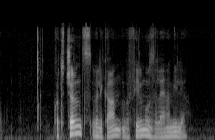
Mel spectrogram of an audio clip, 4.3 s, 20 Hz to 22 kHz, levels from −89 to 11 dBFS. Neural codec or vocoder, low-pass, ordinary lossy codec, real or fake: none; 10.8 kHz; Opus, 24 kbps; real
